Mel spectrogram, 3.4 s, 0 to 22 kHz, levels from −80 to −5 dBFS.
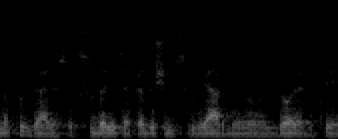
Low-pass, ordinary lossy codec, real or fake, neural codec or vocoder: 14.4 kHz; Opus, 32 kbps; real; none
